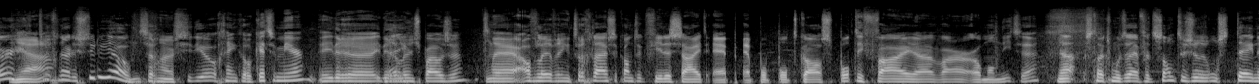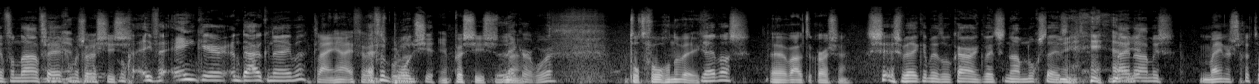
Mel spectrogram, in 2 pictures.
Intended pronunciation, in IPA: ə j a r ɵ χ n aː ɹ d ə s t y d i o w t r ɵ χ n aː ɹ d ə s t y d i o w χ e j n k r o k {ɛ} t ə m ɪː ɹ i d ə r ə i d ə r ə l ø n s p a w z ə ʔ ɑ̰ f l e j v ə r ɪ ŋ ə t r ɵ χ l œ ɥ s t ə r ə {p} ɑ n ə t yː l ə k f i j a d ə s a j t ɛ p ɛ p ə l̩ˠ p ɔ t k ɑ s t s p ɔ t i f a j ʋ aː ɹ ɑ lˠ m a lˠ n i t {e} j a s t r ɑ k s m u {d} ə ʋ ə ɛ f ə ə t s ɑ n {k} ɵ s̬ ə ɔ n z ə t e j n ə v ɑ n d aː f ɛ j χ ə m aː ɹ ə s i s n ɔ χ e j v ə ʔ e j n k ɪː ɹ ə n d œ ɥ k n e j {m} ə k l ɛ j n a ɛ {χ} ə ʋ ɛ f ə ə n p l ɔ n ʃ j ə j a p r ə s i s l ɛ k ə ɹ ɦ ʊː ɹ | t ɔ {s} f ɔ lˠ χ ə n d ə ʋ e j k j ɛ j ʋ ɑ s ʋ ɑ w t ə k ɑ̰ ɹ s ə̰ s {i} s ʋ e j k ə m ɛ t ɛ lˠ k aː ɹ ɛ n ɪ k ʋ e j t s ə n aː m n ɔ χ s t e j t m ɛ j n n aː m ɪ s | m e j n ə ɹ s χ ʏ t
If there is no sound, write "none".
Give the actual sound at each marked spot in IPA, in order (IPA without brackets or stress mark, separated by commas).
ɛ, k, ɛ, t, t, m, f, t, ɛ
